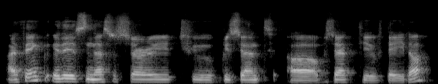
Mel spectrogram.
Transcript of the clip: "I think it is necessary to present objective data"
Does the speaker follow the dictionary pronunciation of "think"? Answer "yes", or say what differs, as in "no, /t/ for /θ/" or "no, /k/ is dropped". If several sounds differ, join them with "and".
yes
